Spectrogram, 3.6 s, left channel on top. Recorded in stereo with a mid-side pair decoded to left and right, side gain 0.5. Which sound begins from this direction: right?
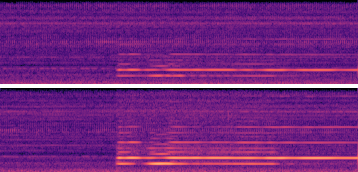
A flute, at 1.2 s.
